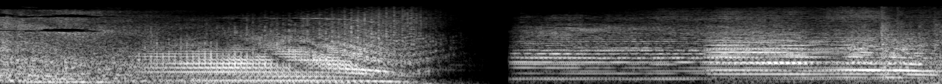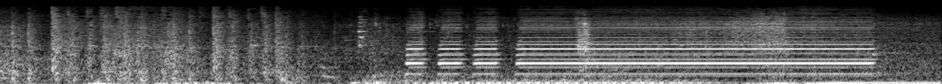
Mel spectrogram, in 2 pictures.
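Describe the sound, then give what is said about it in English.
Three loud transport sounds in quick succession with no talking: a passing plane roar whose pitch drops, then a long blaring train horn over rumbling wheels, then a steady car horn over engine noise. “if you said what you heard, you should have come up with the answer. Planes, trains, and automobiles”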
